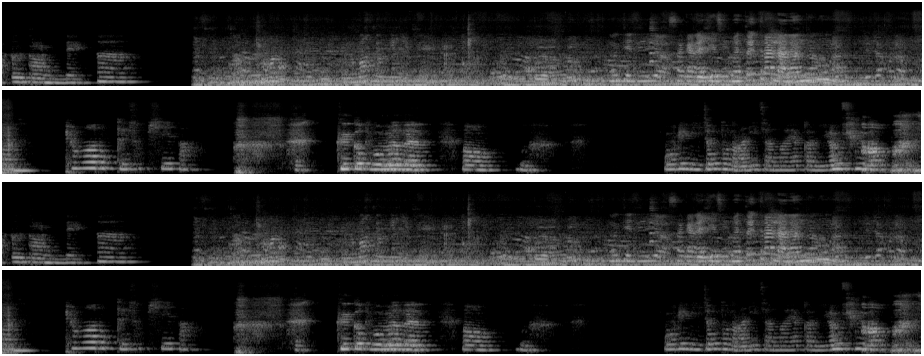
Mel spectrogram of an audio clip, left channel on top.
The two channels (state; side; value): quieter; right; 3.0 dB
